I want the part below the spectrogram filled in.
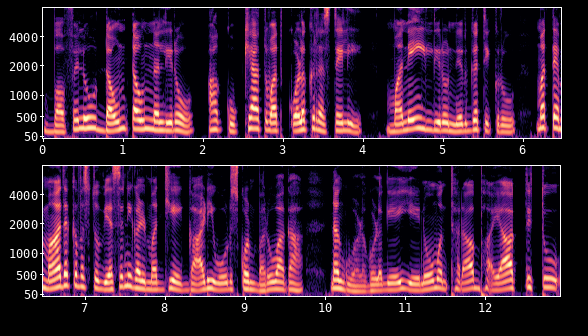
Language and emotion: Kannada, fearful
